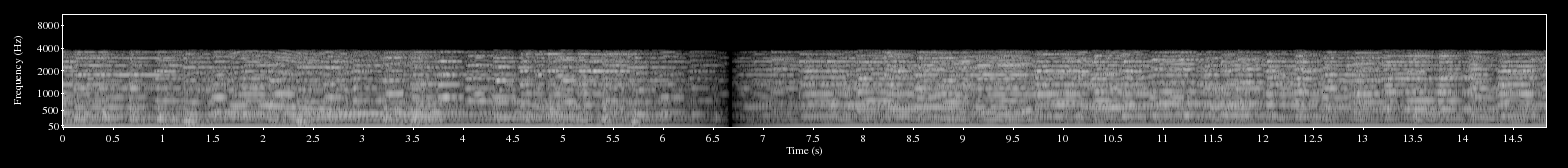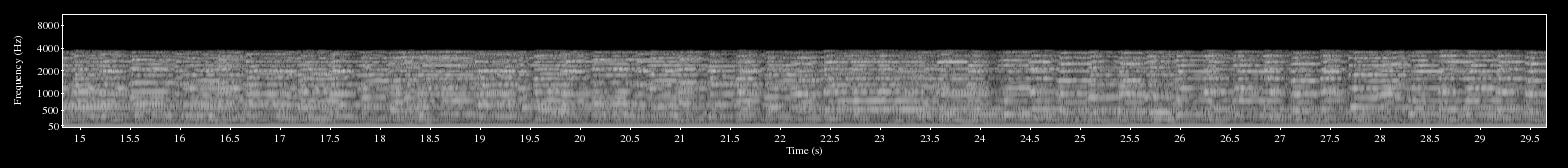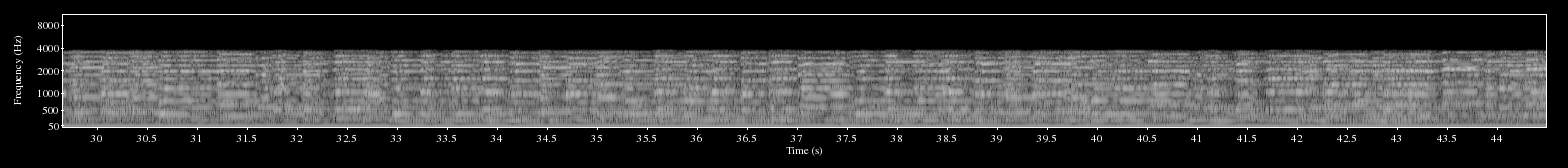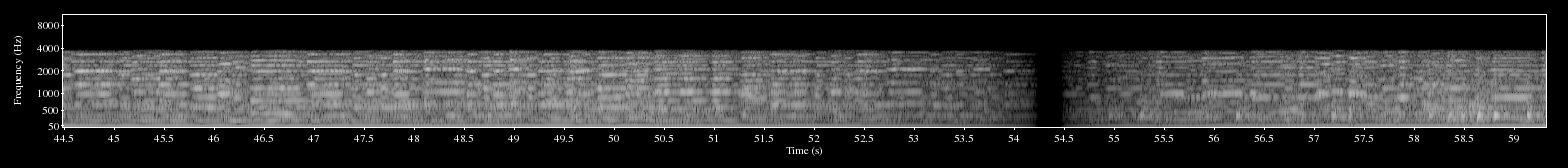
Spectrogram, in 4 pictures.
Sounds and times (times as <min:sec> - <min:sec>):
Folk music: 0:00.0 - 0:59.3
Traditional music: 0:00.0 - 0:59.3.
